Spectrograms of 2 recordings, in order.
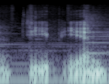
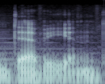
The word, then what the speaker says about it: Debian: they were using a Debbian based. I don't know why I'm calling it Debbian. Like I usually pronounce a Debian.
